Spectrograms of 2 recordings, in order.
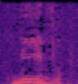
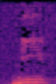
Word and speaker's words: Niamh: So, Niamh, I always mispronounce Irish names. Please forgive me. How do you say Niamh? Niamh. Niamh.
